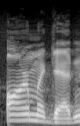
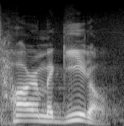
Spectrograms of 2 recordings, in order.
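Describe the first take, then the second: First: The word begins without an h sound. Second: The word begins with an h sound. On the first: The speaker calls it wrong. "It's not Armageddon" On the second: The speaker calls it right. "it's Har-Megiddo. Har. They dropped the H again"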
